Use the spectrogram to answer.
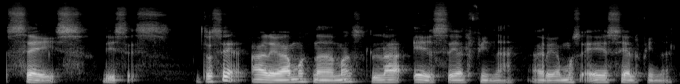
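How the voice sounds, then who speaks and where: Man, teacher, grammar lesson, very slow, patient, repeats examples. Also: lowish voice, dark tone. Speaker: English teacher. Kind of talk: grammar lesson explained in Spanish.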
